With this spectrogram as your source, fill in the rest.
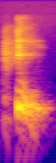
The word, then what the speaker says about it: pi: It's not pronounced pi, it's pronounced P. No. I mean, I did have pie yesterday, it's true. Both pizza and apple, just so you know. However, the real pronunciation, if you ask anyone who actually speaks Greek, is much closer to P than it is to pi.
